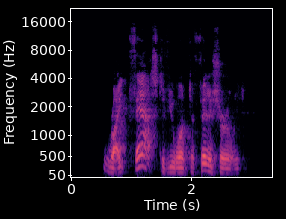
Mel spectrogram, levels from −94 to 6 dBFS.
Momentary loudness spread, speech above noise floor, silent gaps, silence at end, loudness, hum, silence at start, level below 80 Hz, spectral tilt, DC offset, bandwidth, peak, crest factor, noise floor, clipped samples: 9 LU; over 53 dB; none; 0.55 s; -37 LUFS; none; 0.55 s; -86 dBFS; -4 dB/octave; under 0.1%; 14.5 kHz; -20 dBFS; 18 dB; under -90 dBFS; under 0.1%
